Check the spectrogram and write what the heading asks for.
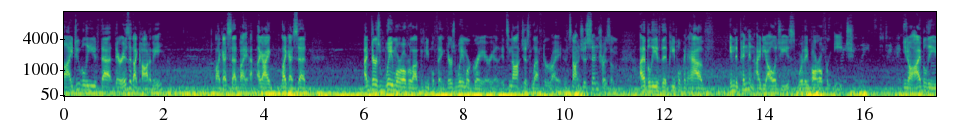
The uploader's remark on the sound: Recorded backseat with the buds.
